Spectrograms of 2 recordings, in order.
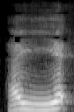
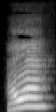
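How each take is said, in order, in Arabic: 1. الكلمة تنتهي بهمزة وقف. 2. الكلمة تنتهي بصوت الألف الممدودة.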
